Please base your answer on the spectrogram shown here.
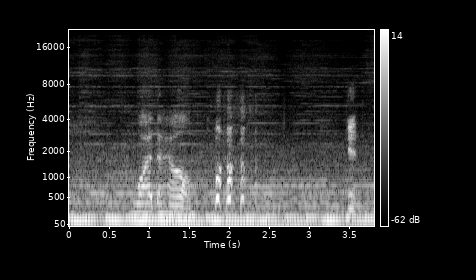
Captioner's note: laughs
